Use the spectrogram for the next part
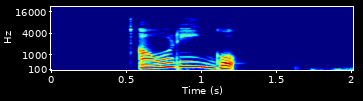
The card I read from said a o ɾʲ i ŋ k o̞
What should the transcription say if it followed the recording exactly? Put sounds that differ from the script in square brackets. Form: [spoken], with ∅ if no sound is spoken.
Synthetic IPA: a o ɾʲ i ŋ [ɡ] o̞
